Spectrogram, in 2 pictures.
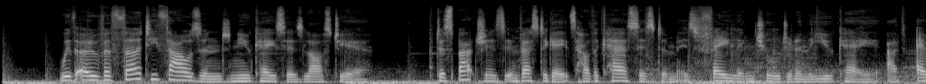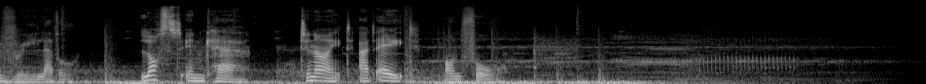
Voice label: Voicetape Commercial; Dispatches

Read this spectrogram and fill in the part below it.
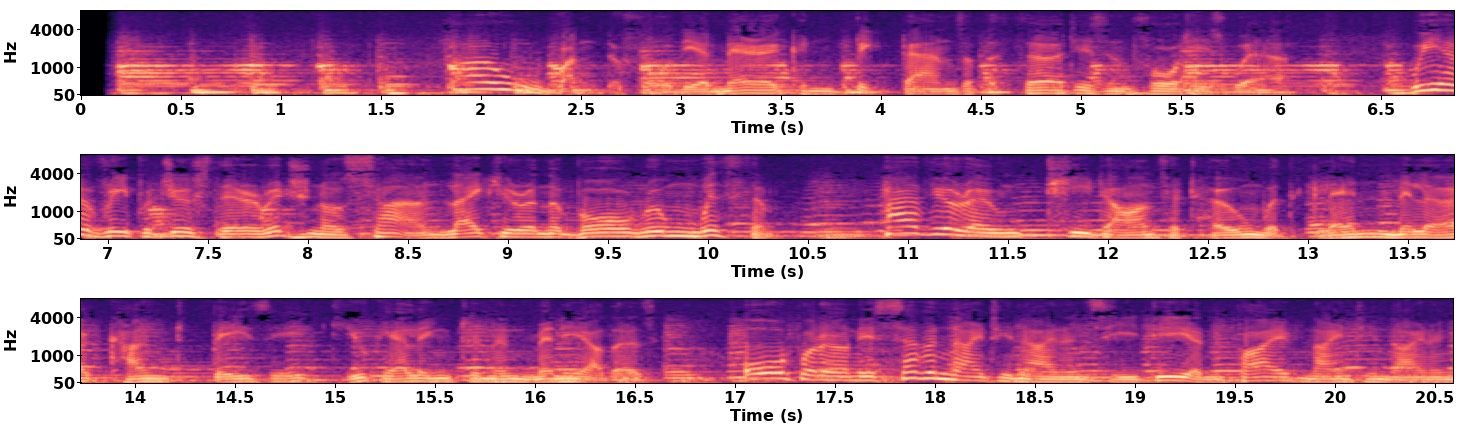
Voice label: Commercials

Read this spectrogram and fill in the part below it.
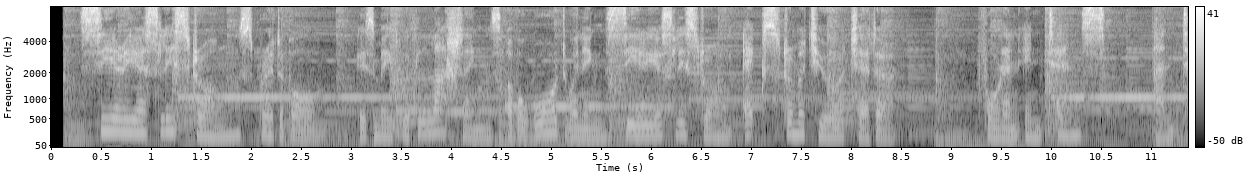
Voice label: Commercial

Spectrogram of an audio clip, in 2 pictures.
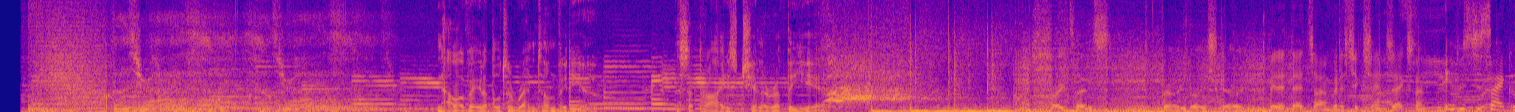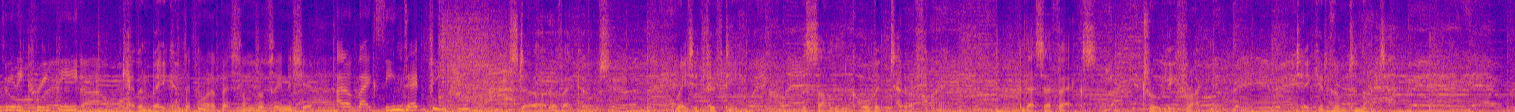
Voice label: Commercials

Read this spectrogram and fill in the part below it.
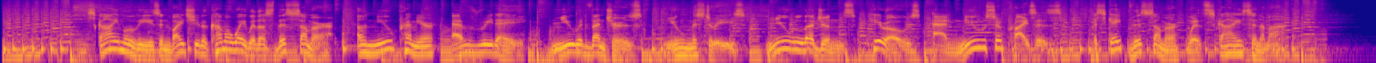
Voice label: Voicetape Commercial; Sky Movies

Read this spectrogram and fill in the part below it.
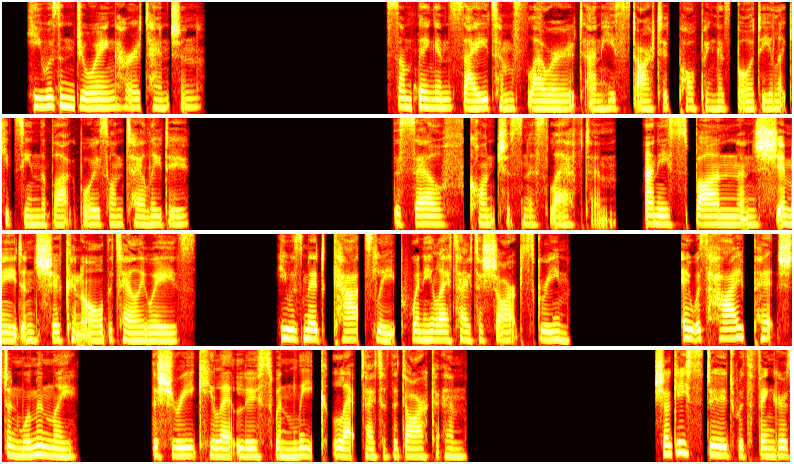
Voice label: Audiobook; Natural Accent: Scottish; Shuggie Bain

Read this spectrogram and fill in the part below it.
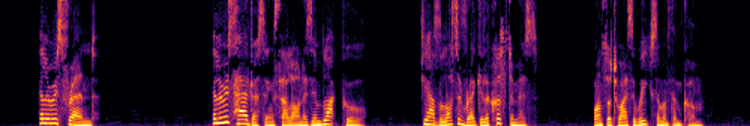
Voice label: Narration

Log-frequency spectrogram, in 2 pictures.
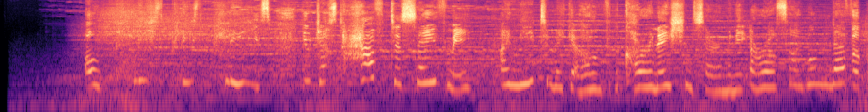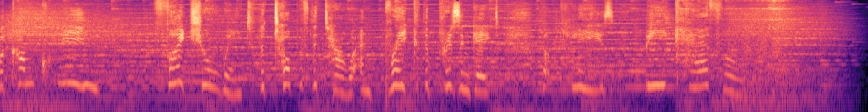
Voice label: Gaming Princess

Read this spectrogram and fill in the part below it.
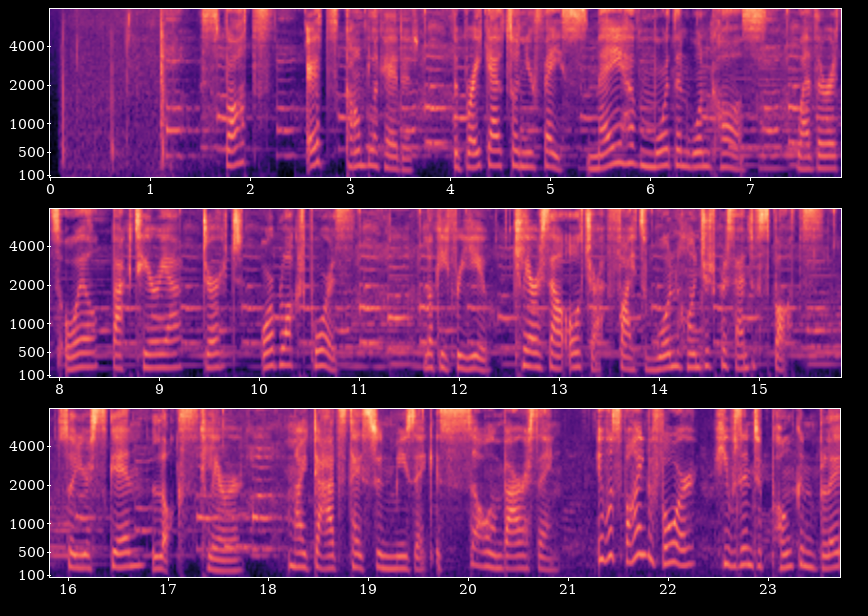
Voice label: commercial

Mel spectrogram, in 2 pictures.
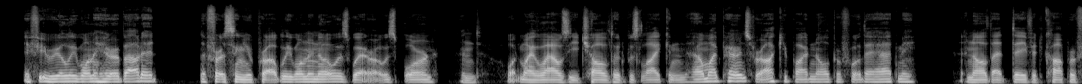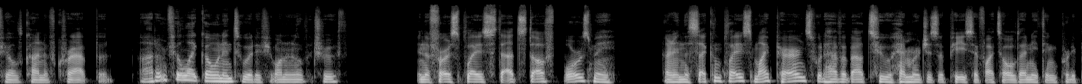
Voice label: Narration (US); Natural Accent: American

